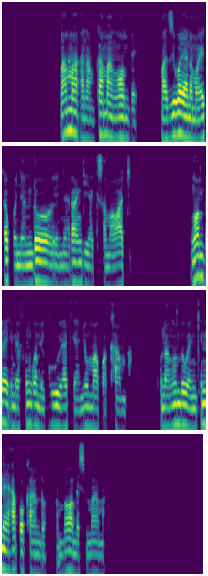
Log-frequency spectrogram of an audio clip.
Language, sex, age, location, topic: Swahili, male, 25-35, Kisumu, agriculture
